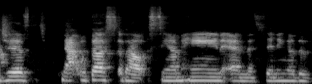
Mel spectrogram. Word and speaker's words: Samhain: So the actual pronunciation of the word is Samhain, because it's a Gaelic word.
